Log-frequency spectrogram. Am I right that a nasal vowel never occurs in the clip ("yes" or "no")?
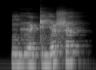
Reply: yes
